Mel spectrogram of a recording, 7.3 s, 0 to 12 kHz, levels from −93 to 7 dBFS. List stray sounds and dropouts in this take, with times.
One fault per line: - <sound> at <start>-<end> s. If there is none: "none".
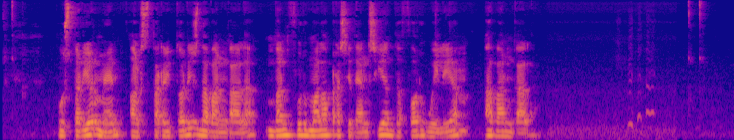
- laugh at 6.1-6.6 s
